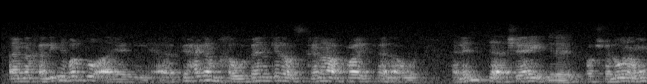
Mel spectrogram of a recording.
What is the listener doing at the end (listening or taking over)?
listening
